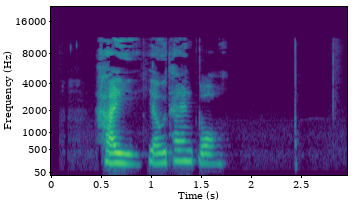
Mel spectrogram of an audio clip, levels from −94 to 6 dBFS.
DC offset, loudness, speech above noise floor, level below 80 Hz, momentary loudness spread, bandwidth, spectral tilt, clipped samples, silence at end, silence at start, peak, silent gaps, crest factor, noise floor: under 0.1%; -24 LUFS; 51 dB; -82 dBFS; 13 LU; 11.5 kHz; -3 dB/octave; under 0.1%; 1.25 s; 0.45 s; -4 dBFS; none; 24 dB; -75 dBFS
